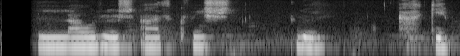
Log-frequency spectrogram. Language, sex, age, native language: Icelandic, female, 7, Icelandic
